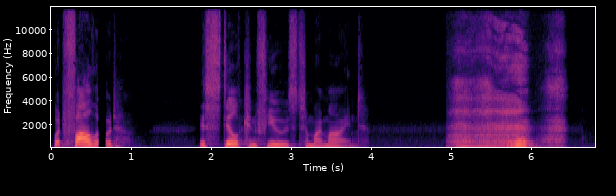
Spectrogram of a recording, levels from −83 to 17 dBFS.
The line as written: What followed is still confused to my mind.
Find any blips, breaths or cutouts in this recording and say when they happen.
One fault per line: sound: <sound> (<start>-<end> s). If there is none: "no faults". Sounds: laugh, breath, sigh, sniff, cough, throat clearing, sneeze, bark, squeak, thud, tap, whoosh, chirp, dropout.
sound: dropout (0.6-0.7 s)
sound: breath (4.9-6.5 s)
